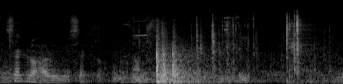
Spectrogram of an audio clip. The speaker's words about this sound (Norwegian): Døren lukkes bestemt igjen av opprørssoldaten.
